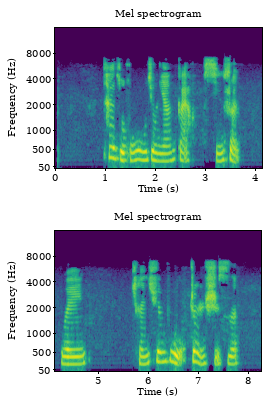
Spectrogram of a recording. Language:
Chinese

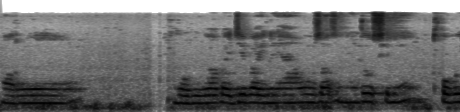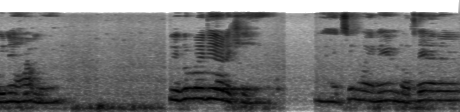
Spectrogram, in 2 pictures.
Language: Bodo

